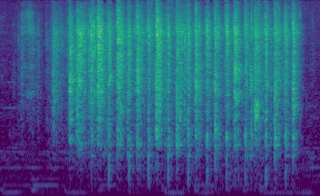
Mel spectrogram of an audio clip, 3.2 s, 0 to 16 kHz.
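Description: A yellow, blue, brown and white Tenderflake puff pastry cardboard box (7 x 3.5 x 1.5 inches, 434 g) is shaken to hear its contents. After a quiet start, it gives a quick, uneven run of about 18 dull, papery knocks and rattles over roughly two and a half seconds.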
